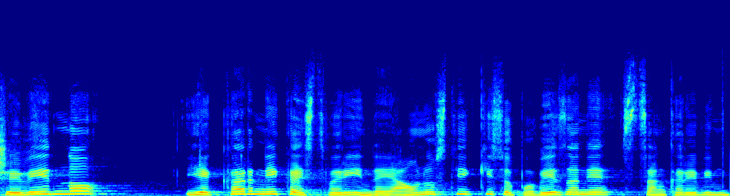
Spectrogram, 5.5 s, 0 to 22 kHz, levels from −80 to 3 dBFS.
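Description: No technical faults can be heard anywhere in it.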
